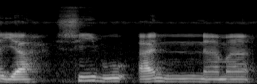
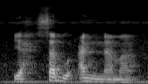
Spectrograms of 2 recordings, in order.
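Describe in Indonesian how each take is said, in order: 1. Huruf sin diucapkan dengan vokal 'i'. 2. Huruf sin diucapkan dengan vokal 'a'.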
